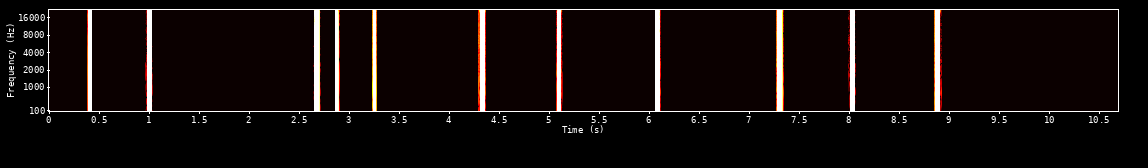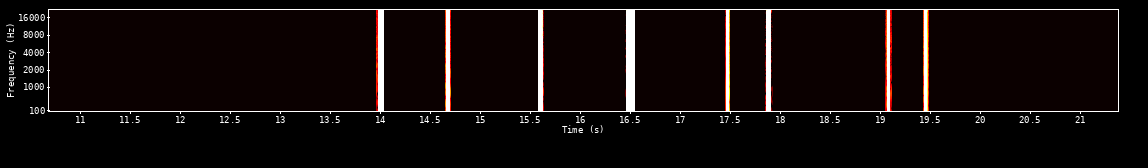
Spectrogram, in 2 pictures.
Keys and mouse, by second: 0.3 click, 1.0 click, 2.6 click, 4.3 click, 5.1 click, 6.1 click, 7.3 click, 8.0 click, 8.8 click, 9.4 ctrl+s, 13.9 click, 14.6 click, 15.6 click, 16.5 click, 17.4 click, 19.0 click, 19.9 ctrl+s.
